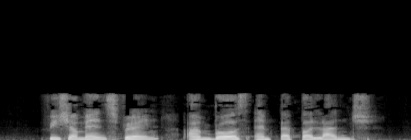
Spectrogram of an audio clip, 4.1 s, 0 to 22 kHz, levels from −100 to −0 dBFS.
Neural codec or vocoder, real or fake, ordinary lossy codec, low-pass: codec, 16 kHz, 4 kbps, FreqCodec, larger model; fake; MP3, 32 kbps; 7.2 kHz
